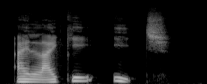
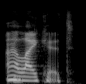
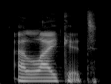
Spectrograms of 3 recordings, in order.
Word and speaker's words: I like it: If you have issues with these two aspects of English pronunciation, you will say, I like each. I like each. – I like it. I like it. – Yeah. I hear I like each so many times from Brazilians, and I'm thinking, I understand that because I've heard the mistake millions of times, but the average native speaker will literally think you're speaking a different language.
